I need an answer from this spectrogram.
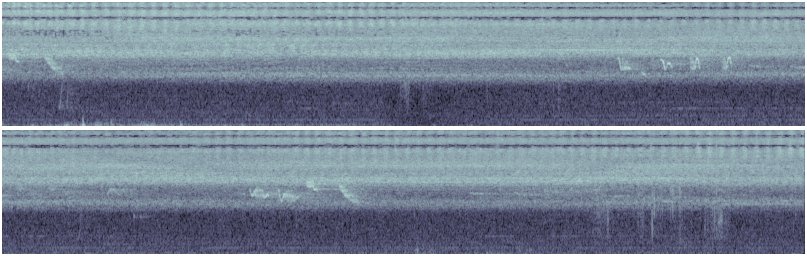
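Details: Continuous shrill cicada drone in a dry dipterocarp forest in the dry season, even and high, with scattered short bird chirps in the middle and a wind gust near the start.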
